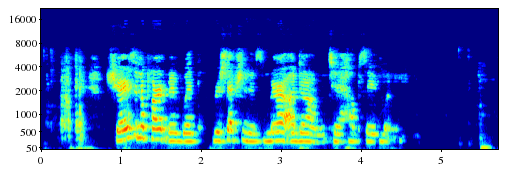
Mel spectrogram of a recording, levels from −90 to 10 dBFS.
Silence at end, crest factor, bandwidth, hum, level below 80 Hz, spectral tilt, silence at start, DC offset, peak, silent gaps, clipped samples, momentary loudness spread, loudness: 0.1 s; 18 dB; 7.2 kHz; none; -46 dBFS; -3 dB/octave; 0.25 s; under 0.1%; -2 dBFS; 4.76-5.13 s; under 0.1%; 15 LU; -18 LUFS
